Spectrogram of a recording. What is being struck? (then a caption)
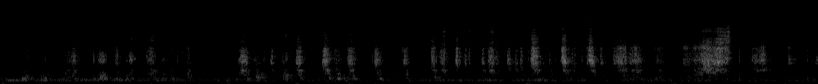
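Wax-coated scratch-art paper page scratched with a wooden stylus. A wooden stylus held in the fingers scratches away the black wax coating of a scratch-art page in a small spiral-bound book lying flat on a table, revealing colored leaves and a bird. Quiet, dry, rasping strokes come in quick repeated bursts, centered around 1 kHz with a bright hiss above. There is a brief pause near the two-second mark, and a longer, louder scrape comes near the end.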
